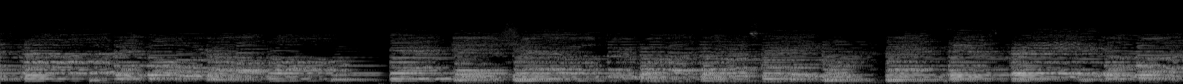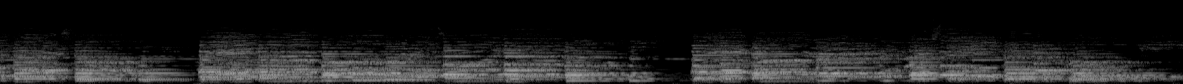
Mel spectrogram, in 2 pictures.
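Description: Small mixed choir singing with piano accompaniment, in phrases of about five seconds with short breaths between them, the last phrase tailing off at the end.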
